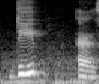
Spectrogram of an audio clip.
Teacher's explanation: stressed unstressed was in trochee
